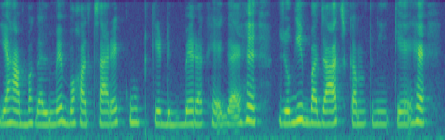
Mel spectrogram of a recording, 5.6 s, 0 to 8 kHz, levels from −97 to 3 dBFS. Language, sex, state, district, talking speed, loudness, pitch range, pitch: Hindi, female, Jharkhand, Palamu, 185 wpm, -20 LUFS, 240-270 Hz, 245 Hz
